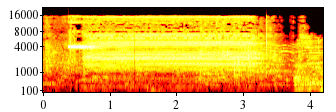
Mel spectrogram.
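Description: Gym scoreboard buzzer sounding as the game clock hits zero at the end of the second period, marking halftime: one steady buzz of about three seconds that starts about half a second in and cuts off.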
